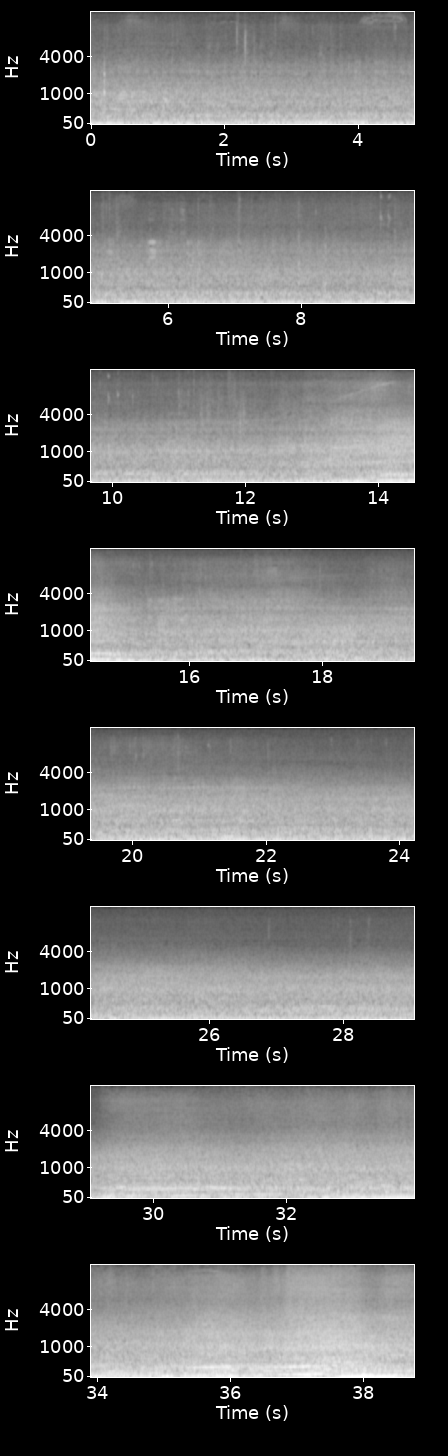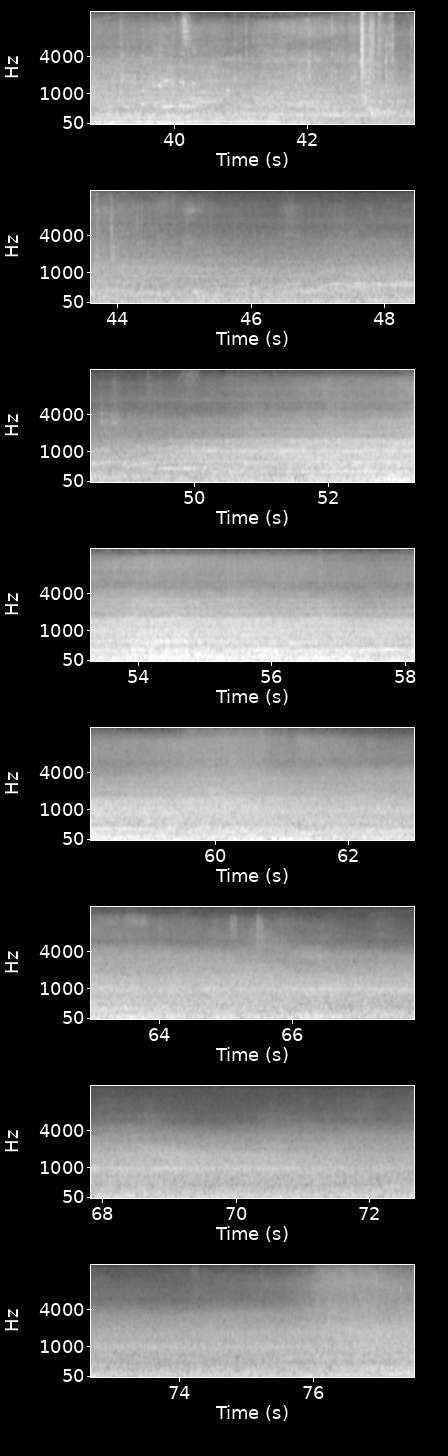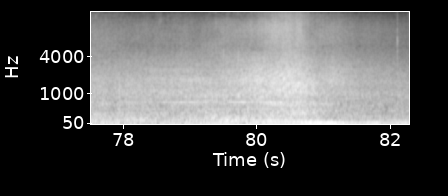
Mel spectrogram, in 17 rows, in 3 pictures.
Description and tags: Tram passing intersection dry XY120
Field recording of a tram passing through an intersection with light traffic and pedestrians.Recorded on a Zoom H4n using on-board microphones in xy120 degree configuration.
intersection, passing, traffic, tram, field-recording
